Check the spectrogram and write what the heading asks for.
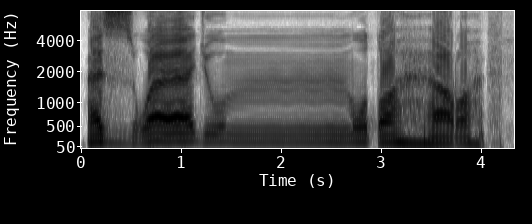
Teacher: Ada bacaan idgham bighunah, yaitu idgham kembali itu masukkan tanwinnya ke huruf mim. Suara nunnya hilang · masukkan tanwinnya ke huruf mim, suara nunnya hilang, maka jadi suara n-nya hilang. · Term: idgham bi gunnah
